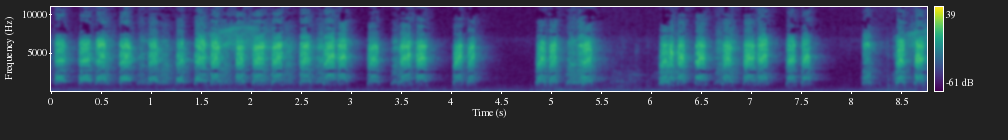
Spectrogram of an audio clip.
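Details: Female sooty-headed bulbul produces dense volleys of squawky chirps, broken by several silent gaps of about half a second to a second.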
